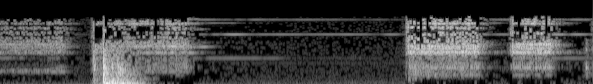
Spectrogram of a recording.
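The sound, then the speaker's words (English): A telephone bell rings in loud, rattling bursts, first at the start, then twice more after a long quiet gap, with a dull thump early on. “Oh, that's the phone. Excuse me.”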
